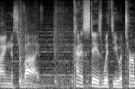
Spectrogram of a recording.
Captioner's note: door bangs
